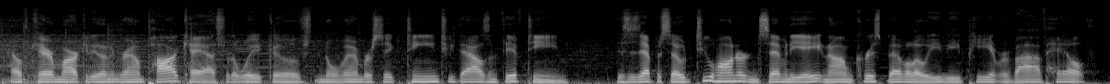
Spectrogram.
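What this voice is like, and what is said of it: Bad put-on Southern accent. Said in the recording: “I have a southern accent for the rest of this ... My accent that was really bad”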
